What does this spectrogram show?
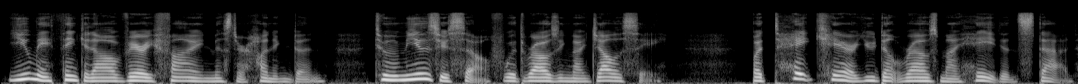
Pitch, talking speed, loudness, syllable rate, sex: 160 Hz, 140 wpm, -17 LUFS, 3.8 syllables/s, female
